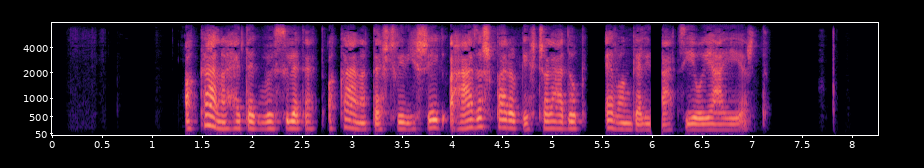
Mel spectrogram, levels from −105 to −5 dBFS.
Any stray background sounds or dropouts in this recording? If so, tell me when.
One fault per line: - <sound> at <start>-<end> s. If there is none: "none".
- dropout at 6.0-6.1 s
